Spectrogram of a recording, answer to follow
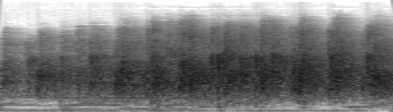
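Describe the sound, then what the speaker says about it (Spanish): A church congregation claps loudly and steadily for a few seconds, many hands together in a dense, sustained burst close by, with no voices over it. "Dale un fuerte aplauso, Señor."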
